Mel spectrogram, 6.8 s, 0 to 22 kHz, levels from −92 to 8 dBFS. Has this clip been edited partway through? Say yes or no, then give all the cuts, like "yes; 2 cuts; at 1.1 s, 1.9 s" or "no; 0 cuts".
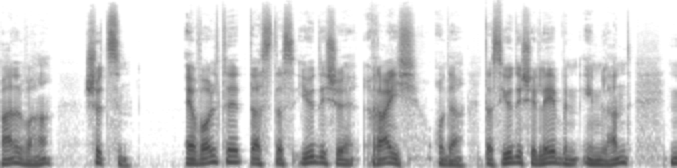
no; 0 cuts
